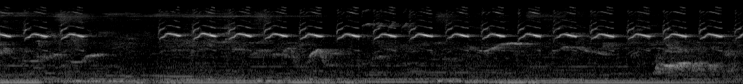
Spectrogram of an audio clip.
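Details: A bar-winged prinia that had been mute answers at once, firing off its song: crisp, high, downward-flicking chirps in a long regular series, roughly three per second, with a soft low background hum throughout.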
